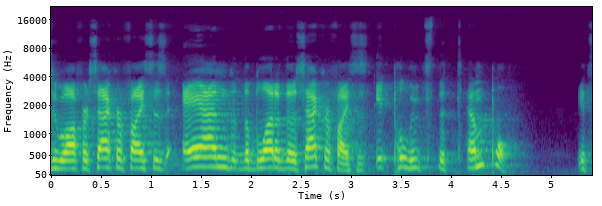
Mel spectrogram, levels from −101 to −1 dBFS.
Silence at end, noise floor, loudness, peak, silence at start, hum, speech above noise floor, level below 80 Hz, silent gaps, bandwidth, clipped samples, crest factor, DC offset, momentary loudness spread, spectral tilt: 0.05 s; -68 dBFS; -17 LUFS; -2 dBFS; 0 s; none; 51 dB; -62 dBFS; none; 10 kHz; under 0.1%; 16 dB; under 0.1%; 12 LU; -6.5 dB/octave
